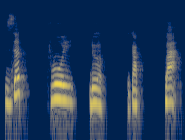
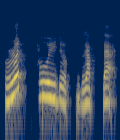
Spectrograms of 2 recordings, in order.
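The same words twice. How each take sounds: First: The first word begins with a Z-like sound. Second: The first word begins with an English R. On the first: "I'm hearing a Z sound from zut" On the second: "if you use the American uh, R"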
